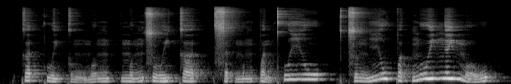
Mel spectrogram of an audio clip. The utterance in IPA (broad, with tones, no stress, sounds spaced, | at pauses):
k ɐ˧ t̚ kʷ e˨ j k ʊ˨˩ ŋ m ʊ˧ ŋ | n̪ ʊ˨˥ ŋ s uː˨˥ j k ɐ˧ t̚ | s ɐ˨ t̚ n̪ ʊ˨˥ ŋ p ɐ˨˩ n kʷʰ iː˥ w | t͡s ʊ˨ ŋ iː˥ w p ɐ˨˥ k̚ ŋ uː˥ j ŋ e˥ j m o˨˥ w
